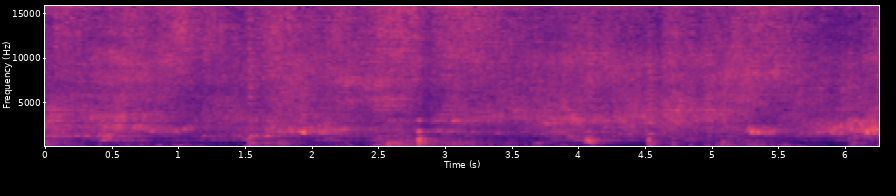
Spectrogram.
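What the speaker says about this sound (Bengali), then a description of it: "তো খুব সুন্দর করে দেখো ভাজা করে নিচ্ছি আমি।" Something frying steadily in a pan for a Bengali dish served with rice, roti or paratha, giving a continuous bright hiss and sizzle with occasional stirring scrapes throughout.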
